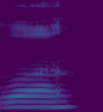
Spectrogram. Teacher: را کو موٹا کریں گے ، را زبر را، عبرا، تا دو پیشتن، تا دو پیشتن،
